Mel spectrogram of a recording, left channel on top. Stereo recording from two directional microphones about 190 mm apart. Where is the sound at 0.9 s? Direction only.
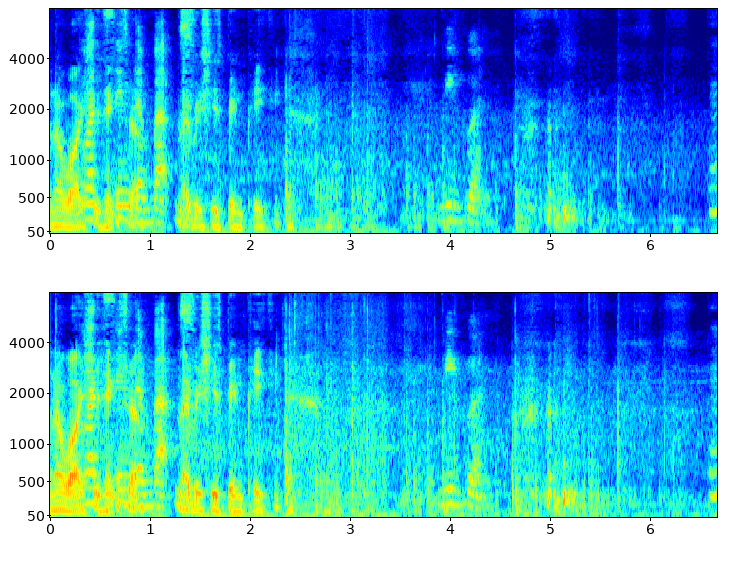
70° left (ahead or behind).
